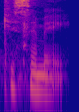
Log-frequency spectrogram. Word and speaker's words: Kissimmee: How do I say it? – We've always said Kissimmee. And that's what the agency say.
